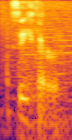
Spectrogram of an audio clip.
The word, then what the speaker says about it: Seiðr: Mythic and horse uoc for the book Seether and yes that is how you pronounce her name that's what the weird letter used sounds like it's a th sound uh her weapon basically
